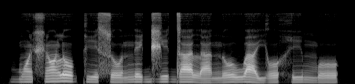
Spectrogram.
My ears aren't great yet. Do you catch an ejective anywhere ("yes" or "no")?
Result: no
